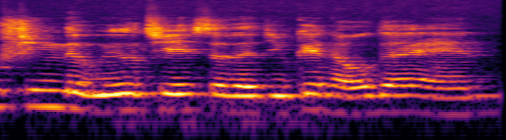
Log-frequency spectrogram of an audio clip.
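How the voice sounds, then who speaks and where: In a Cape Town accent, a man speaks with flat, monotone intonation. His pitch is fairly high and his pace moderate. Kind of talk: personal vlog monologue.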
